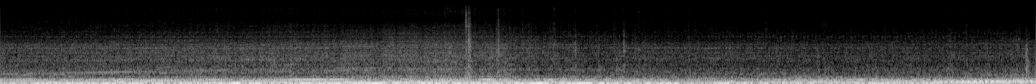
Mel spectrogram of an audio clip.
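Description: Car engine running at low speed with a steady low rumble, heard from inside the vehicle's cabin, with a few faint clicks about halfway through.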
